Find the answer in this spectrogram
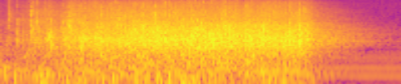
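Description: Audience applauding: a few scattered claps that quickly build into full applause, which then fades away over the last second.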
